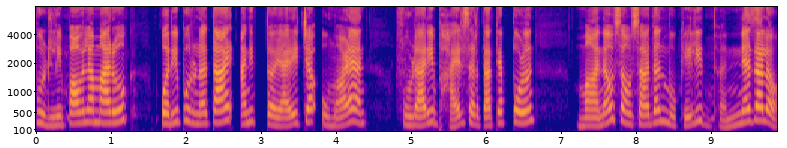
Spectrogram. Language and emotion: Goan Konkani, happy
